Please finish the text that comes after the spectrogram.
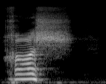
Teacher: Shin ada di al-lisan ya, al-lisan yaitu punggung lidah, tengahnya ya, tengah punggung lidah. Ini akan terangkat ya, tetapi tidak menekan seperti isti'la dan tidak terangkat keseluruhan ya.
